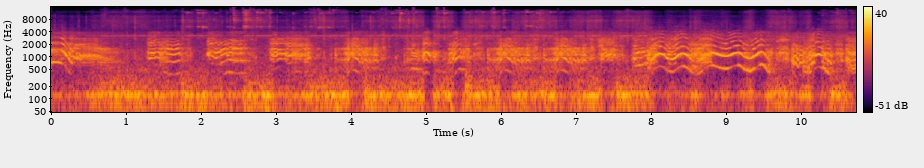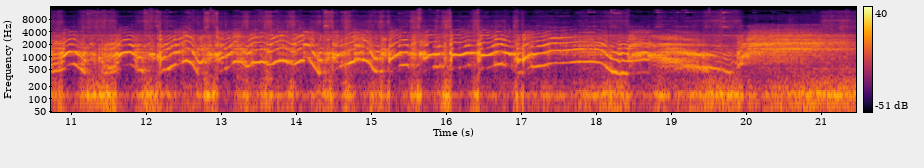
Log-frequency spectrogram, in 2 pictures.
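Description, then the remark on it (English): A novelty humping dog toy running: a steady mechanical buzz under a busy stream of warbling, yelping electronic sounds that rise and fall for about twenty seconds before trailing off. “And he gives off a couple of good humps there for the end.”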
